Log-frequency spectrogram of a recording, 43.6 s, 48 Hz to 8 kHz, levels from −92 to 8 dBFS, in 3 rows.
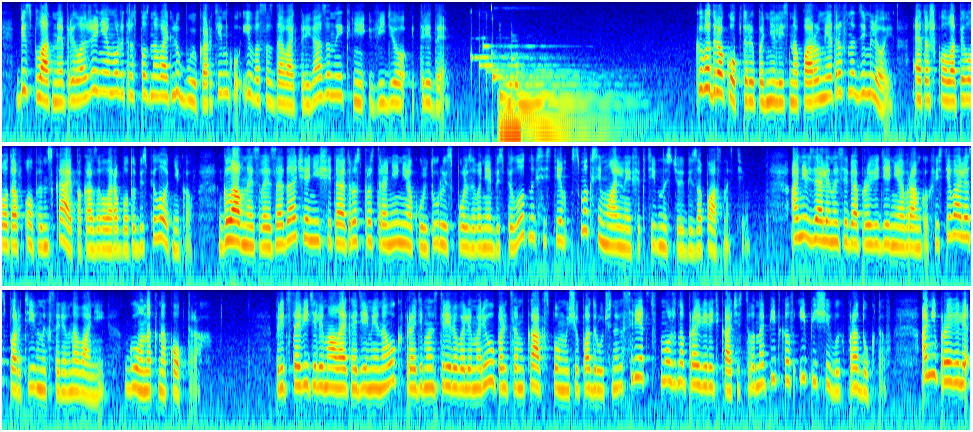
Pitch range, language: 205-260 Hz, Russian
